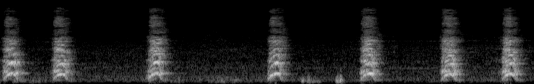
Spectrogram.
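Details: Dog barking happily for fun: eight crisp, punchy barks spaced roughly every half second to second, with faint low grunting noises in a brief lull midway.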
